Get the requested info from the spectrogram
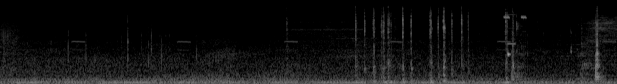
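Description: Laptop keyboard typed on, a quick run of keystrokes starting about halfway through and ending with a couple of sharper key presses near the end, as a password is entered. Under it a steady low hum and faint short beeps about once a second.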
